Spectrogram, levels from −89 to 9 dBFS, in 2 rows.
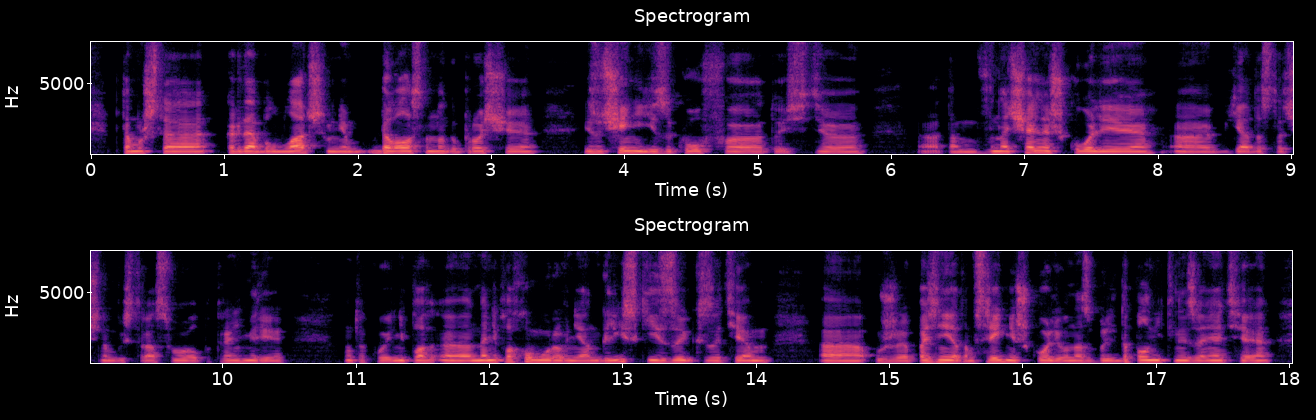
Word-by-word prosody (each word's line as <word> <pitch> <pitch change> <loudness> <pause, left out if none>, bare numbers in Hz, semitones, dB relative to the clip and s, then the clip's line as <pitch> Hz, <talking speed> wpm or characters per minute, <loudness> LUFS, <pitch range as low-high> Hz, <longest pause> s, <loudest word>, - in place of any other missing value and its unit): Потому 115 0 +1
что 110 -1 +3
когда 120 -1 +4
я 115 - +9
был 110 - -2
младше, 120 +3 +4
мне, 105 0 0
м, 100 -1 -5
давалось 120 -1 +4
намного 110 -2 -2
проще 105 0 -3 0.3
изучение 115 +1 +2
языков. 115 +3 -4
Э, 100 -2 0
то 105 - -12
есть, 100 -1 -8
э, 100 -1 -3 0.4
э, - - -9
там, 95 0 -5
в 95 - -17
начальной 120 +3 +4
школе, 110 -3 +1
э, 100 -3 -3
я 105 +1 +1
достаточно 105 0 -7
быстро 110 +1 -6
освоил, 105 0 -4
по 100 - -28
крайней 110 0 -5
мере, 100 -3 -3 0.4
ну, - - -4
такой 105 -1 -6
неплох 110 +3 0
а, 105 -1 +3
на 110 - +5
неплохом 125 +2 +1
уровне 105 -3 +1
английский 105 +3 0
язык. 115 +1 0
Затем, 105 -1 -2 0.4
а, 95 -2 +2
уже 100 -1 -4
позднее, 115 +3 +3
там, - - -4
в - - -6
средней 120 -1 +3
школе 110 -2 -1
у 100 - -2
нас 105 -1 -2
были 105 +1 -3
дополнительные 115 +1 +2
занятия, 105 0 -1
110 Hz, 175 wpm, -26 LUFS, 105-115 Hz, 0.4 s, я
